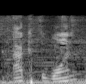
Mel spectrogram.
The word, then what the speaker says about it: Act 1: Act 1, así como Acto 1 en inglés, ACT 1.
